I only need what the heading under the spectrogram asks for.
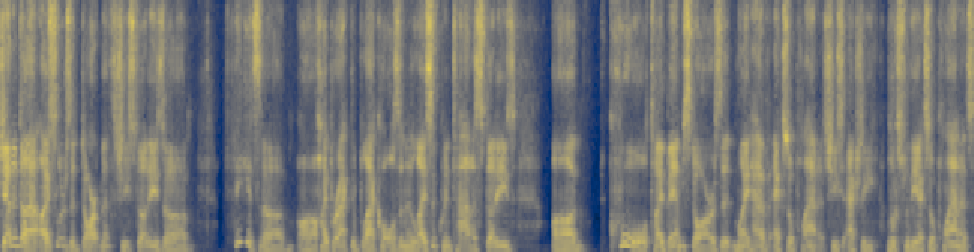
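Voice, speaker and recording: A man with a strong American accent, a fairly high pitch and lively intonation. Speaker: astronomy speaker. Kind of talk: lecture. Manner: fast; halting.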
